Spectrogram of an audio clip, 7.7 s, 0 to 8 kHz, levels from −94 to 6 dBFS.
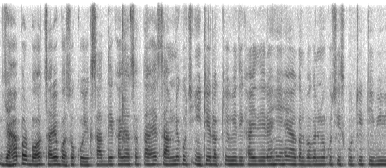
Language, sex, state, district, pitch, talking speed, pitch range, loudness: Hindi, male, Uttar Pradesh, Varanasi, 175 Hz, 215 wpm, 170-180 Hz, -17 LUFS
